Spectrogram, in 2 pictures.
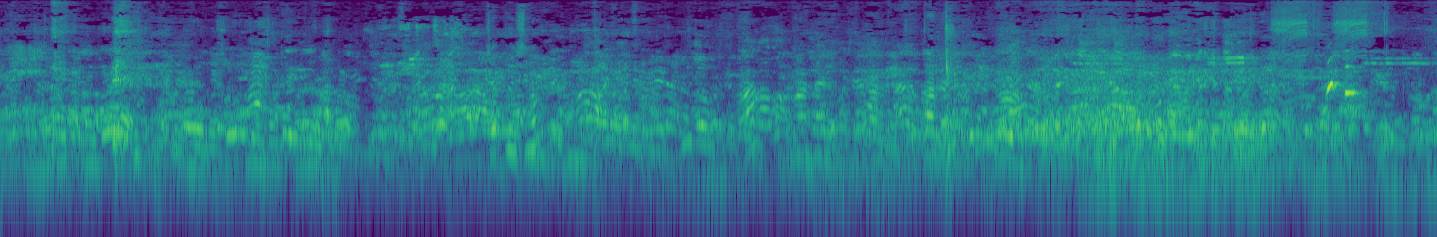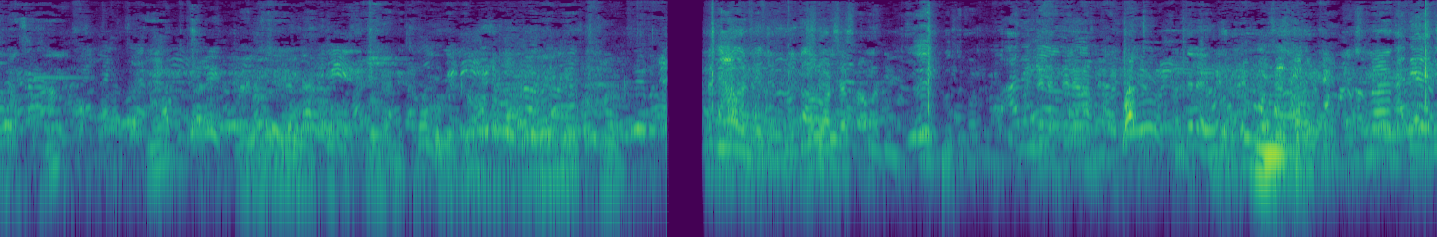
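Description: A large outdoor crowd chatters and calls out.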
